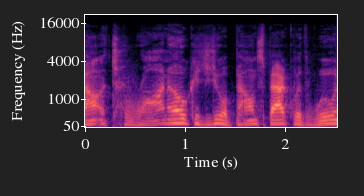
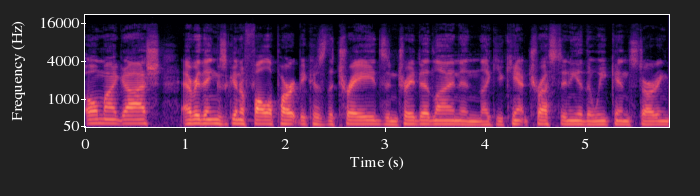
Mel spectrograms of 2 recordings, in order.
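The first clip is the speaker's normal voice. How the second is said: ordinary talk, nothing marked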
